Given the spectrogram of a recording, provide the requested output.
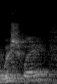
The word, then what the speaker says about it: Wischweh: Wischweh.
